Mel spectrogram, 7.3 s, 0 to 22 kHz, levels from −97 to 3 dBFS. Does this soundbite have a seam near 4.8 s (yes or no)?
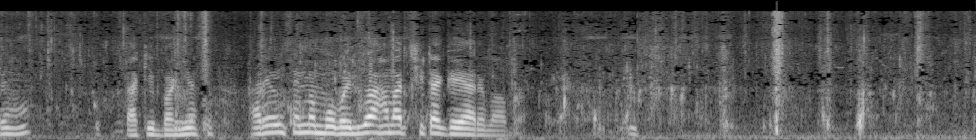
yes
